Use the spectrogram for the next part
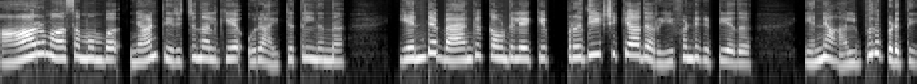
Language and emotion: Malayalam, surprised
